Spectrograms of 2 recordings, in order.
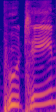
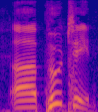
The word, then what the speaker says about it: poutine: I had never had, and I'm probably saying it wrong, poutine.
